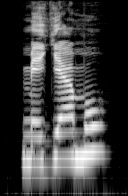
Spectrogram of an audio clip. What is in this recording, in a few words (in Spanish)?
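me llamo, Spanish, female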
